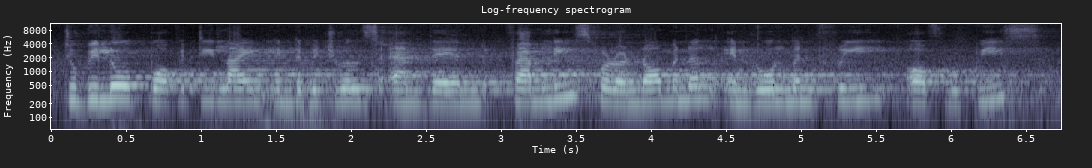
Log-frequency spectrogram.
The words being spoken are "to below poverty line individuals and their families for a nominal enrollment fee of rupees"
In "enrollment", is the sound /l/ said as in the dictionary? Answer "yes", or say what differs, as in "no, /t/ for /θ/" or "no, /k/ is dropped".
yes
